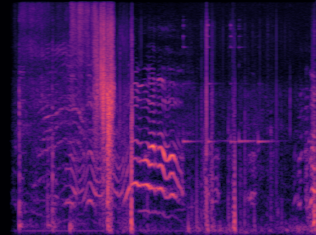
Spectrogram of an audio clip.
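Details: Goat during natural mating with a teddy goat in Punjab province, Pakistan: a wavering, quavering bleat with stacked harmonics around two seconds, amid human voices and scattered clicks and knocks.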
